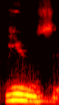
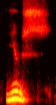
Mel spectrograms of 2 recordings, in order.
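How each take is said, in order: First: The final consonant is a buzzing z sound. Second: The final consonant is a hissing s sound. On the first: It is the verb. "the S but it's pronounced like a Z" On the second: It is the noun. "the S and it's pronounced like an S"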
